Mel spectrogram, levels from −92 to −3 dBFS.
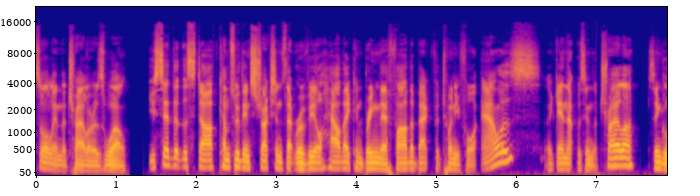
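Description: A speech recording with periodic USB or driver dropouts. From 0.88 s, just after "in the trailer as", to 7.01 s, about seven ticks fall every 1.02 s, each where a few milliseconds are skipped outright. That clockwork spacing sets it apart from random packet loss.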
